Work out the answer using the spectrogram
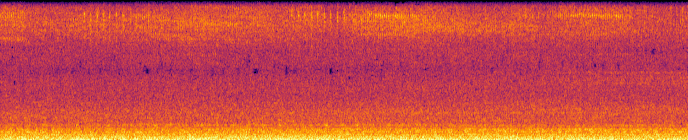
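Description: A vehicle's engine running steadily at low revs, a constant low drone with no change in level.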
